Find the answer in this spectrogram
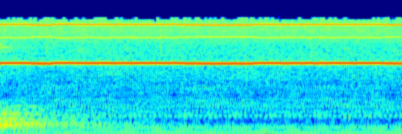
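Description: Steady high-pitched electrical whine over a low mains hum: noise in the sound system or recording.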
